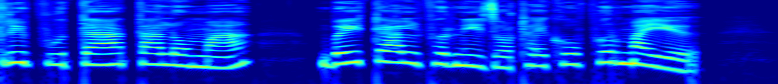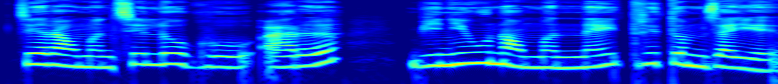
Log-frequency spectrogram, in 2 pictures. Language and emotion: Bodo, neutral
